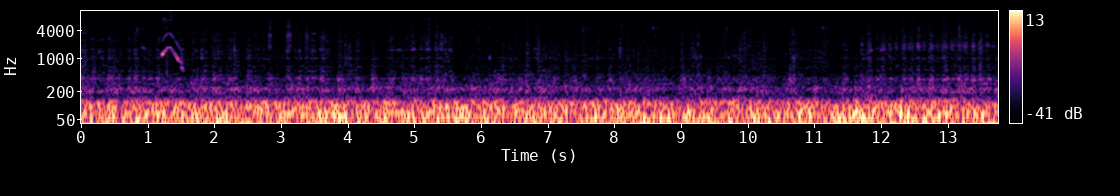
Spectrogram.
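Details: Stray mother dog with her newborn litter of puppies, living in a rough place without comfy beds. Fast, rhythmic breathy panting runs throughout over a constant deep rumble, with one brief high wavering whine near the start.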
